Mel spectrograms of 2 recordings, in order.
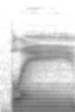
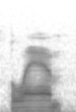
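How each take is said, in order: First: It sounds like the English word blame. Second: It has a short vowel, without the ending 'ee'. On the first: The name is read as it is spelled. "it's literally written Blame, so I'm gonna keep calling it that" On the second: This is how others say the name should be said. "before everyone starts correcting me, I know it's Blam"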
